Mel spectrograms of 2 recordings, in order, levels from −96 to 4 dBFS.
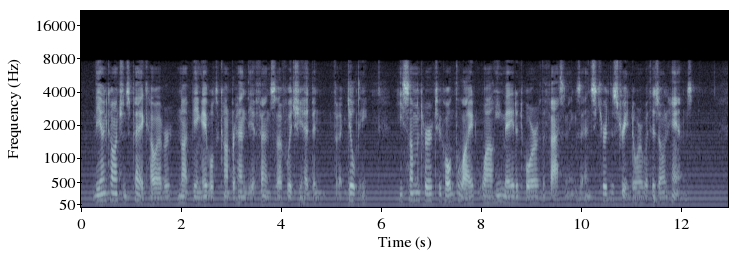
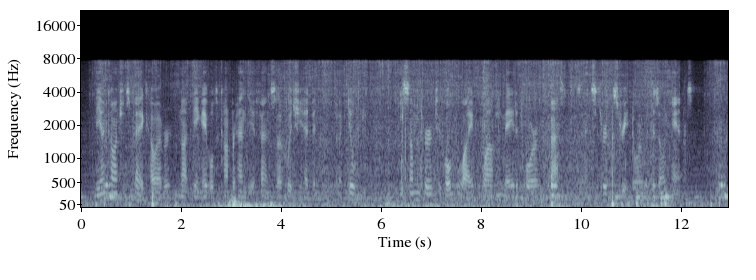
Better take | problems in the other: first | background sound (Bicycle); as loud as the speech

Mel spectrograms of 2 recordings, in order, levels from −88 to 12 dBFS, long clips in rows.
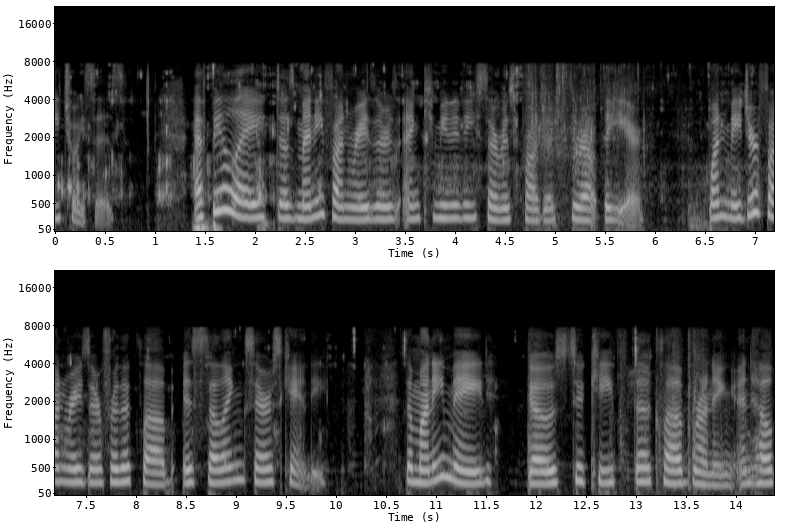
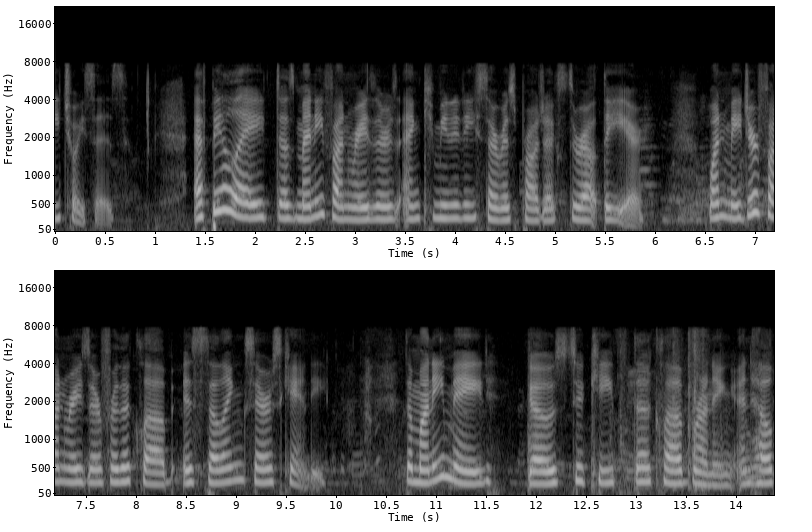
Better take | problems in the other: second | noise reduction (neural mask model RNNoise)

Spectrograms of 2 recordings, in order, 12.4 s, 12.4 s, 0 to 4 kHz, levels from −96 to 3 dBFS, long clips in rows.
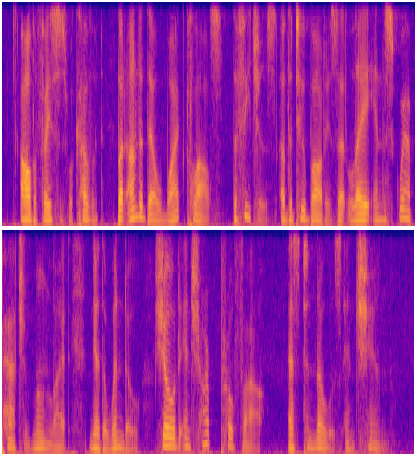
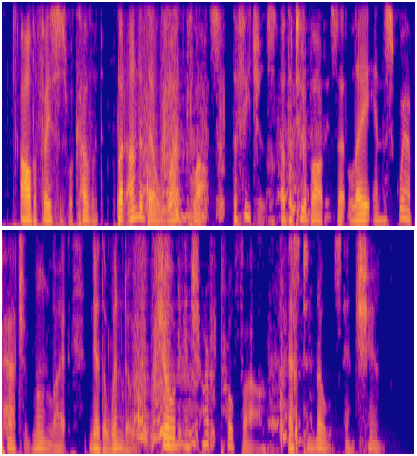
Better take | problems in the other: first | noise reduction (classical method spectral subtraction)

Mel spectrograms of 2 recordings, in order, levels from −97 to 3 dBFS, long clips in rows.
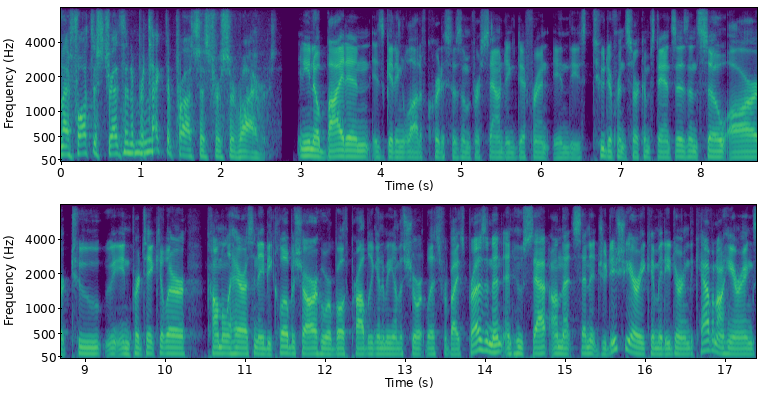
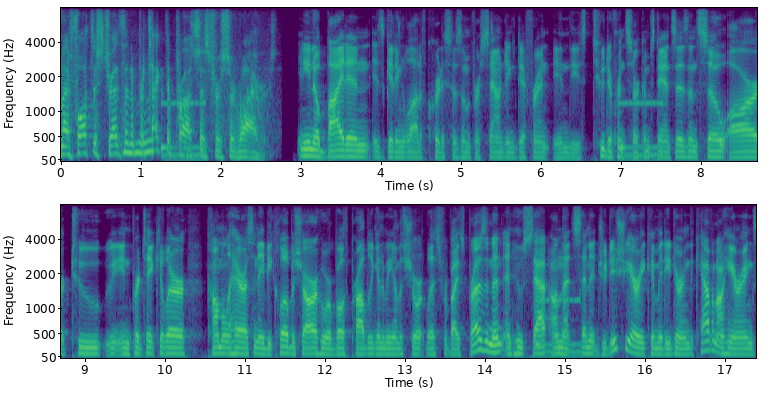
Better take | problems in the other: first | background sound (Organ); 12 dB below the speech

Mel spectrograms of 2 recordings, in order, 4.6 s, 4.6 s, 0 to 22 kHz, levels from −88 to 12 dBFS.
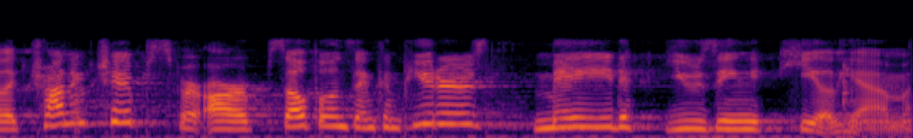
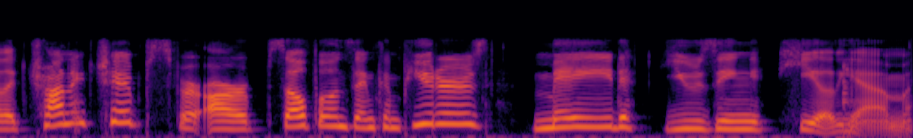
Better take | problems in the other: second | room echo; dies away in 2.5 s

